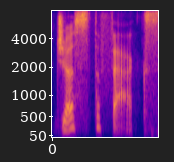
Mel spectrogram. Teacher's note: instead of facts k s t s just skip the T and say facts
